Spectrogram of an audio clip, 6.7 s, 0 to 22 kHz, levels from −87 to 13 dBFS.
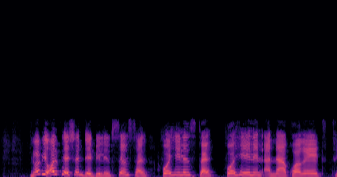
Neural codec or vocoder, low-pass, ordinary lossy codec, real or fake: codec, 16 kHz, 4 kbps, FunCodec, trained on Chinese and English, 50 frames a second; 7.2 kHz; MP3, 64 kbps; fake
